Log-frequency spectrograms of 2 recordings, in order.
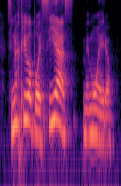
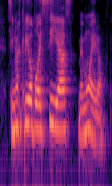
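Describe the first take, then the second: The two takes are said the same way.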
